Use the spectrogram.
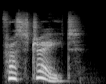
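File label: "frustrate", British English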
